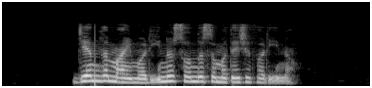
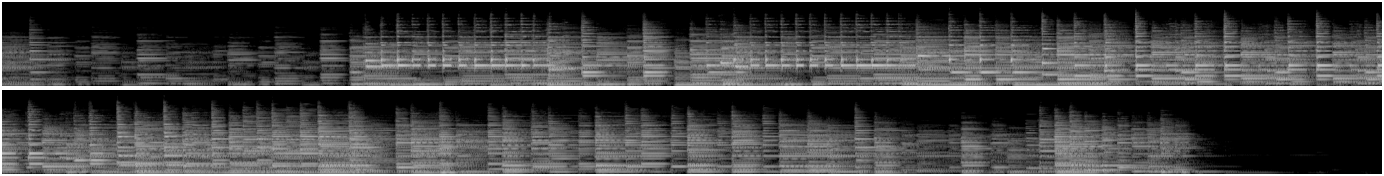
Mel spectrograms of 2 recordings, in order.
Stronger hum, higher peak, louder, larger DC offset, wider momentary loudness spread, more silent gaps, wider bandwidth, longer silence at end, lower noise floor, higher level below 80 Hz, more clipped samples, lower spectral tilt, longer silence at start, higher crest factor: neither; first, -2 dBFS vs -6 dBFS; first, -16 LUFS vs -22 LUFS; neither; second, 10 LU vs 16 LU; neither; second, 7.8 kHz vs 14.5 kHz; second, 0.75 s vs 1.65 s; about the same, -73 dBFS vs -73 dBFS; second, -54 dBFS vs -44 dBFS; neither; first, -6 dB/octave vs -4 dB/octave; first, 0.7 s vs 0 s; about the same, 16 dB vs 18 dB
